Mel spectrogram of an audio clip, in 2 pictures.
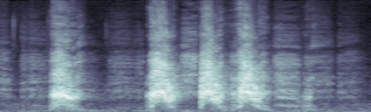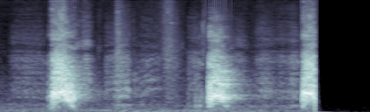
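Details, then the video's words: Dog barking repeatedly with loud, coarse barks in irregular clusters, three close together, then single barks and a final short bark before silence. "Dog Barking Sounds"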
